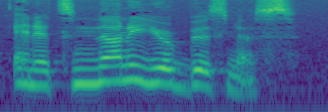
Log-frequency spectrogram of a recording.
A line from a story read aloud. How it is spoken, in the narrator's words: the laborer bellowed back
